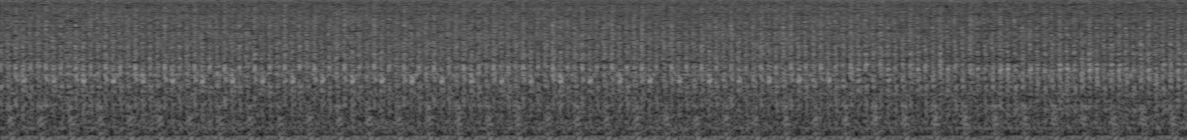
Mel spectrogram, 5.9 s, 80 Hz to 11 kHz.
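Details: Ford Transit Mk7 diesel after glow plug replacement and reconnecting the loose camshaft sensor plug: settles into a steady, even idle, smooth low beat, no knocks or misses; running properly.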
